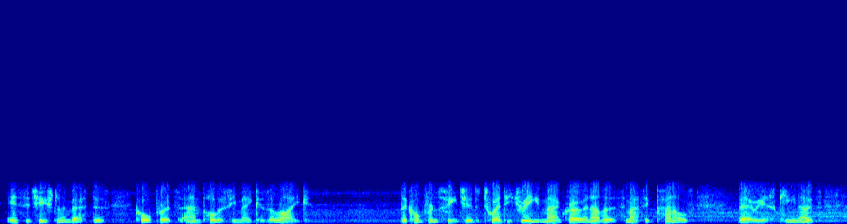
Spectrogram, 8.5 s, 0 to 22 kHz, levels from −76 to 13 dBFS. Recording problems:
phone-call audio; poor line
traffic noise; faint; throughout; 20 dB below the speech

